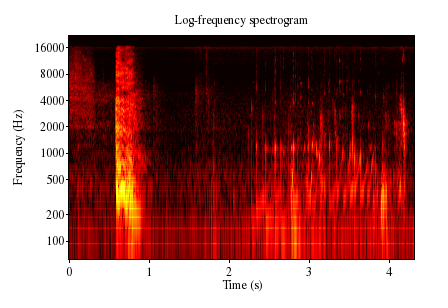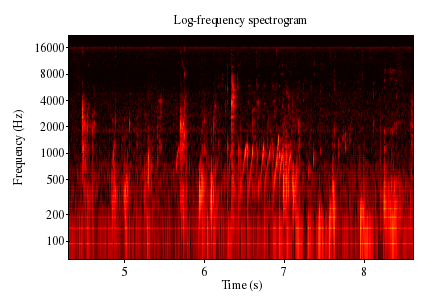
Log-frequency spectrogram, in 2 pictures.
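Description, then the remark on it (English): A sharp knock is followed by a run of rhythmic gulping swallows as a whole strong, oregano-flavoured drink is chugged, mixed with strained throat-clearing and coughing. “Do you chug the whole thing? Yeah, chug the whole thing.”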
